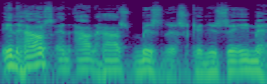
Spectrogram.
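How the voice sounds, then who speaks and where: An animated man's voice, fairly low in pitch, at a moderate pace in a very clean recording with a silent background. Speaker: preacher. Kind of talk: sermon, preacher in full flow, call-and-response with 'say amen' prompts. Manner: animated, exhortative, punctuated by 'Glory to God' and 'Hallelujah'.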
